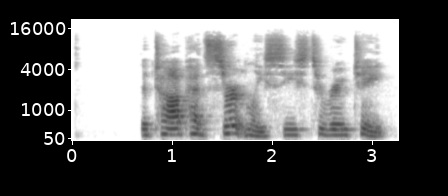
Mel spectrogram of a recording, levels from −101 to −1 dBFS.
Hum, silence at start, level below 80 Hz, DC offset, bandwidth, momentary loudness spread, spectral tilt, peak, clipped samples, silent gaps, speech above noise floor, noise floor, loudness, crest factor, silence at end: none; 0.7 s; -76 dBFS; under 0.1%; 15 kHz; 8 LU; -2.5 dB/octave; -14 dBFS; under 0.1%; none; over 58 dB; under -90 dBFS; -31 LUFS; 20 dB; 0.15 s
